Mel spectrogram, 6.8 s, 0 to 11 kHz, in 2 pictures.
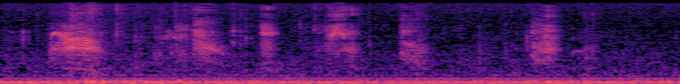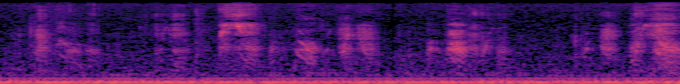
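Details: Hungry young White storks at Ustroń, 15–16 May 2019, waiting for their absent mother in bad weather while the father guards them; dense run of sharp high chirping squeaks, repeated rapidly over a low droning background.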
